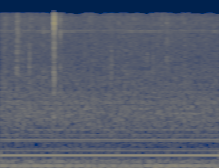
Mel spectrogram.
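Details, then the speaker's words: Victron MultiPlus inverter not charging: a steady, low electrical hum at one pitch from the transfer switch behind the unit, not remembered humming before; owner suspects the transfer switch failed. "the transfer switch is back behind there and actually hear it humming"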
